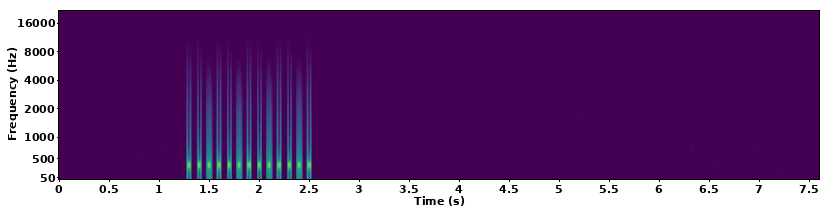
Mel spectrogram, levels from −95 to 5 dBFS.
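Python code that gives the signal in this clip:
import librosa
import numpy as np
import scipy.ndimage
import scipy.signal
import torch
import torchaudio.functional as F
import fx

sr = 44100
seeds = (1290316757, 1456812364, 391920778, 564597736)

y = fx.tone_burst(sr, hz=346.0, cycles=10, every_s=0.1, bursts=13, level_db=-14.5)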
